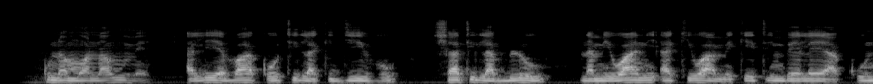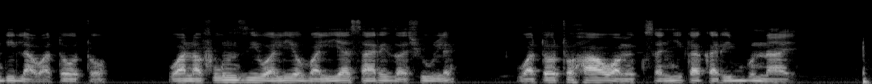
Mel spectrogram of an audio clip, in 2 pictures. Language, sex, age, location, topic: Swahili, male, 18-24, Nairobi, education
